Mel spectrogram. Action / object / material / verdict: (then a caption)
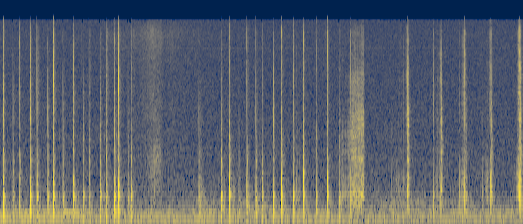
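tap / hard plastic case / plastic / none. Fingertips tap and scratch the top edge of the lid of a closed, large, hollow turquoise hard plastic glockenspiel carrying case resting on carpet. Quick, dry taps with a short hollow knock come in uneven bursts, broken up by a few soft scratching passes.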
